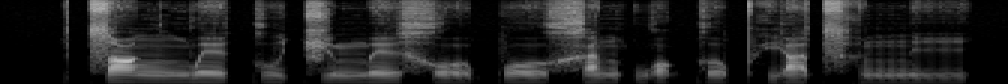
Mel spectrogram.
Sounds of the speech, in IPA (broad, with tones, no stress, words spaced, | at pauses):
t͡sɑ˥˧ŋ n̪we˥˩ɪ̯ku˧˥ t͡ɕy˥˩me˥ɪ̯ xo̰˨˩ʊ̯po˥˧ʊ̯ xa˥˧npwɔ˥˧kɤ˥˧ pʰjä˥˩t͡sʰə˩n n̪i˧˥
